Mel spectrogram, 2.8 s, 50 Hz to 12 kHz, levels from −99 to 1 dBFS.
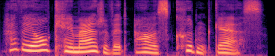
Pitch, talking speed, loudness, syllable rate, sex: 235 Hz, 220 wpm, -16 LUFS, 4.7 syllables/s, female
